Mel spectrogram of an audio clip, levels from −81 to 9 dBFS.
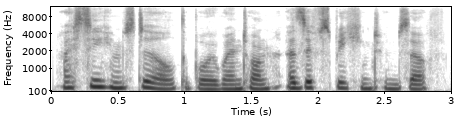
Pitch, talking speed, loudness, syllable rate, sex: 205 Hz, 260 wpm, -19 LUFS, 5.5 syllables/s, female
